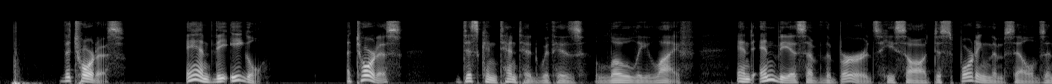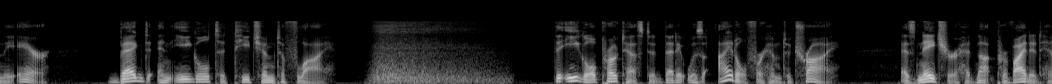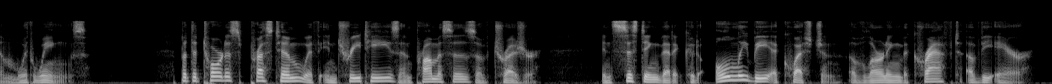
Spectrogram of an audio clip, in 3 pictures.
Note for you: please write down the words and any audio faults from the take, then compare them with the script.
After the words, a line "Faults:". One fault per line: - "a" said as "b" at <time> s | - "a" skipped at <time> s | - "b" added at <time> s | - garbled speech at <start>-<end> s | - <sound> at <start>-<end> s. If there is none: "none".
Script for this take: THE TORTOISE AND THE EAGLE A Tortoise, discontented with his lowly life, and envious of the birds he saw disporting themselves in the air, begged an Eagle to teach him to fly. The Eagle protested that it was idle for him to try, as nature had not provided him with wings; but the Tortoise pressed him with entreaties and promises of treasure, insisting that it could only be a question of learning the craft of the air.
THE TORTOISE AND THE EAGLE A Tortoise, discontented with his lowly life, and envious of the birds he saw disporting themselves in the air, begged an Eagle to teach him to fly. The Eagle protested that it was idle for him to try, as nature had not provided him with wings; but the Tortoise pressed him with entreaties and promises of treasure, insisting that it could only be a question of learning the craft of the air.
Faults:
- thud at 0.1-0.4 s
- breath at 14.2-15.7 s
